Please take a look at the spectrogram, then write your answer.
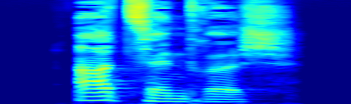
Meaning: acentric
- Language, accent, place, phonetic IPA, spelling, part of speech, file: German, Germany, Berlin, [ˈat͡sɛntʁɪʃ], azentrisch, adjective, De-azentrisch.ogg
